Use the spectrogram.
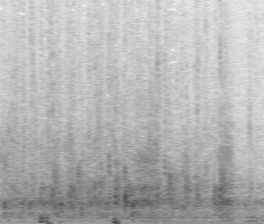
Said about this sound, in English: I had to ask for applause, man, so far.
